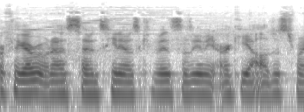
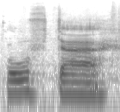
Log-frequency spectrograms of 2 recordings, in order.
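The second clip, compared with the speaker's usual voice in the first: Minnesotan oofta. Retold or imitated. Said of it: "My grandma used to say it".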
